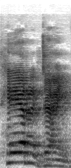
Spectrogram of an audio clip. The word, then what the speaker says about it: paradigm: This is called as paradigm. Three syllable sound it is.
